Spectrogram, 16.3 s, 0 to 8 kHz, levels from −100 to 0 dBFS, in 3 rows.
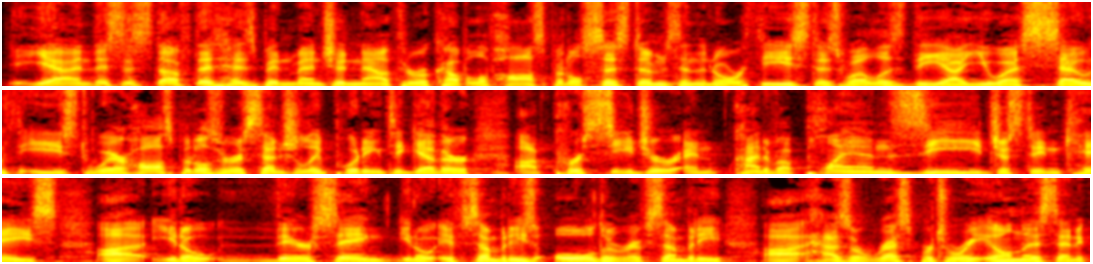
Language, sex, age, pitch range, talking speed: English, male, 30-49, 120-140 Hz, 230 wpm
